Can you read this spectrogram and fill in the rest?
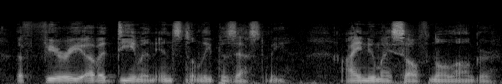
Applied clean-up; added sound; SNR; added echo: none; none; none; none.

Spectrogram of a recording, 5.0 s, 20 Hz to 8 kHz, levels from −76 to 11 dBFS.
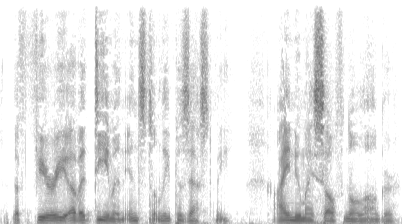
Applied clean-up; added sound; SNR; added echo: neural separator model SepFormer DNS4.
